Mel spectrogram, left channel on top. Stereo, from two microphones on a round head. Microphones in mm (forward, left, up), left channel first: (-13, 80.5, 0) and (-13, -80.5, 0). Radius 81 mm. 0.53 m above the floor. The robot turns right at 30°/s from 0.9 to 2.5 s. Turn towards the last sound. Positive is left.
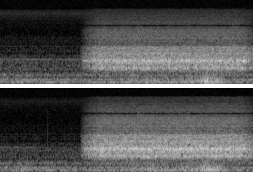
No sound to turn to.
